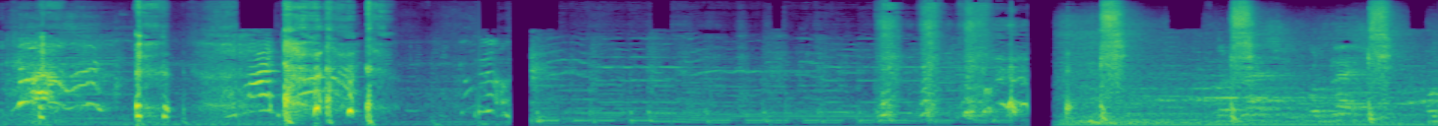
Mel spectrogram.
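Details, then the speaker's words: Several sharp, quick sneeze bursts with brief pauses, a sneezing attack caught on camera from a female, over background music and talk. "when the camera catches your sneezing attack"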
